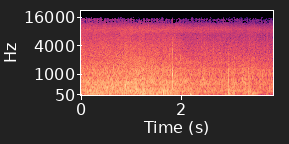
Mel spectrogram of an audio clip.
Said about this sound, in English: All right, push, push, push, push, pedal. We're off down the Petbury River, which tumbles and meanders through dense rainforests.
